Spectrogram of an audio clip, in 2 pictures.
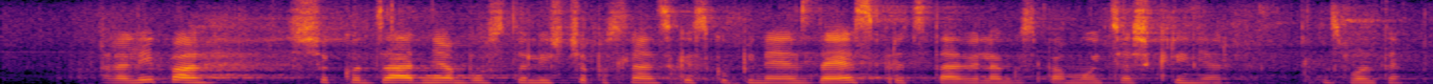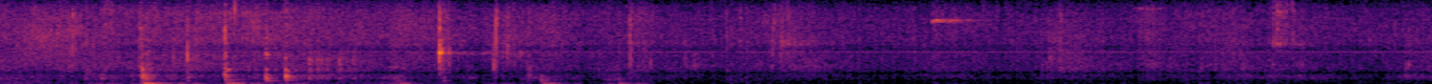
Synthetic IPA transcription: xʋaːlaljeːpaʃɛkɔd̪zaːd̪nʲjabost̪aliːʃt͡ʃɛpɔslaːnskɛskupiːnɛɛzd̪eɛspɾɛt̪st̪aːʋilaɡɔspaːmoːjtsaʃkɾinjɛɾizʋoːlt̪ɛ

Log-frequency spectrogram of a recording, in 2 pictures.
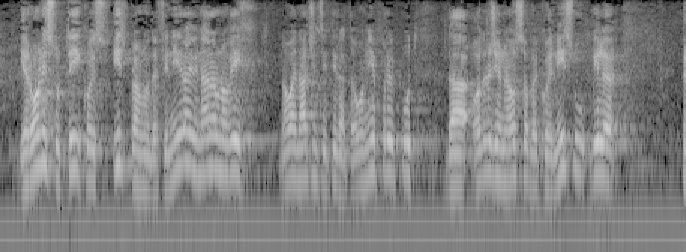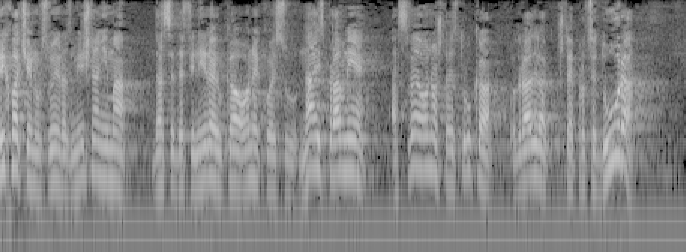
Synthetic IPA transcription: je̞ɾo̞nisut̪iko̞jisuispɾaʋno̞d̪e̞finiːɾajuinaːɾaʋno̞ʋiːx | nʔao̞ʋajnaːt͡ʃint̪it̪iːɾat̪e̞o̞ʋo̞niːje̞pr̩ʋipuːt̪ | d̪ao̞d̪ɾe̞d͡ʑe̞ne̞o̞so̞be̞ko̞je̞niːsubiːle̞ | pɾixʋat͡ɕe̞neusʋo̞imɾazmiːʃʎaɲima | d̪ase̞d̪e̞finiːɾajukao̞one̞ko̞je̞sunajispɾaʋnije̞ | a̰sʋe̞o̞no̞ʃt̪o̞je̞st̪ɾukao̞̰d̪ɾaːd̪ilˠaʃt̪o̞je̞pɾo̞t̪se̞d̪uːɾa

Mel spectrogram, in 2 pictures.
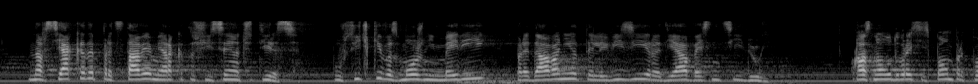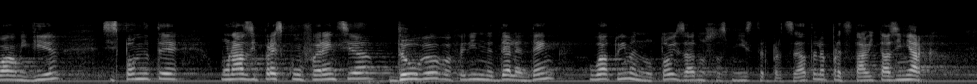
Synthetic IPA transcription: nɐfsʲjakəd̪ɛpɾɛt̪st̪avʲjəmʲjaɾkət̪əʃisɛnɐt͡ʃɛ̥t̪iɾɛsɛ̥ | pofsit͡ʃkivɐzmɔʒnimɛd̪iːpɾɛd̪avɐniət̪ɛlɛviziːɾɐd̪ʲjavɛsnit̪siːd̪ɾuɡʲi | asmnɔɡʊd̪obɾɛsispompɾɛt̪̚polˠaɡəmiviɛ | sispɔmnʲət̪ɛ | onazipɾɛskonfɛɾɛnt̪sijəd̪ɤlˠɡəvɐfɛd̪inːɛd̪ɛlɛnd̪ɛn | koɡat̪oimɛnːot̪ɔjzaɛd̪nosəsminist̪əɾpɾɛt̪sɛd̪at̪ɛlʲəpɾɛt̪st̪avit̪azimʲjaɾkə̥

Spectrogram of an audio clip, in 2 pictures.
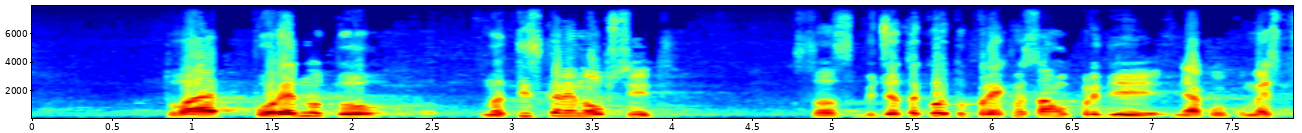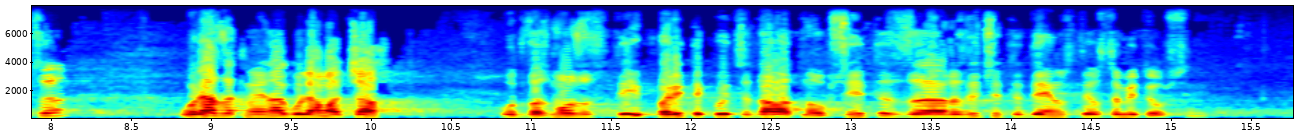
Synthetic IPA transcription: t̪ovaɛpoɾɛd̪not̪o | nɐt̪iskənɛnɐopʃt̪init̪ɛ̥ | səsbʲjʊd͡ʒɛt̪əkɔjt̪opɾiɛxmɛsamopɾɛd̪inʲakolˠkʊmɛsɛ̥t̪sə | oɾʲazəxmɛːd̪naɡolʲamət͡ʃast̪ | ot̪vɐzmɔʒnost̪i̥t̪ɛipɐɾit̪ɛkoit̪osɛd̪avət̪nɐopʃt̪init̪ɛzɐɾɐzlit͡ʃnit̪ɛd̪ɛjnost̪ivɐfsɐmit̪ɛɔpʃt̪ini

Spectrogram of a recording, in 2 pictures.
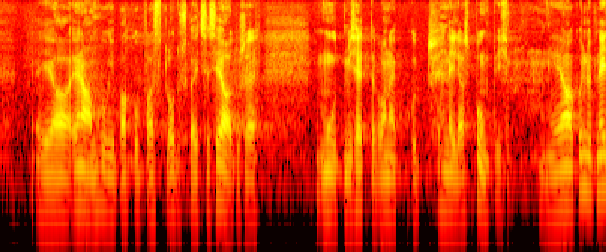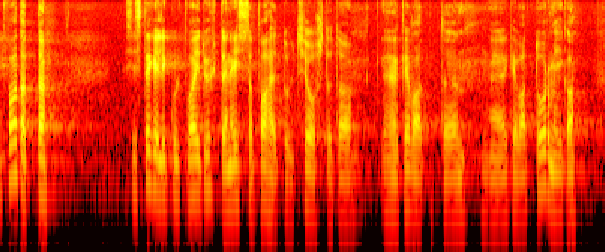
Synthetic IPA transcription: jɑe̞nɑmhuvipɑkːˑub̥vɑst̪lʔo̞ːd̪̥uskɑjt̪sese̞ɑd̪use̞ | muːt̪ˑmise̞t̪ːe̞pɑne̞kːˑut̪ne̞lʲjɑspuŋk̚t̪ḭs | jɑkujnyd̪ne̞jd̪̥vɑːd̪̥ɑt̪ːɑ | sist̪e̞ɡ̥e̞likːˑult̪vɑjd̪̥yht̪enejst̪sɑːb̥vɑɦet̪ːˑult̪se̞o̞st̪ɑd̪̥ɑ | ke̞vɑt̪ | ke̞vɑt̪ːo̞rmiɡɑ

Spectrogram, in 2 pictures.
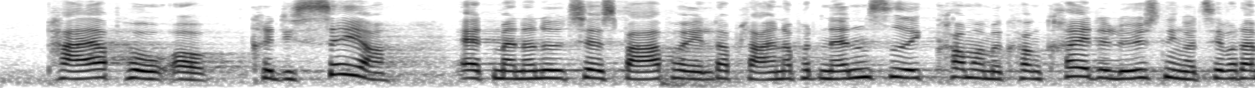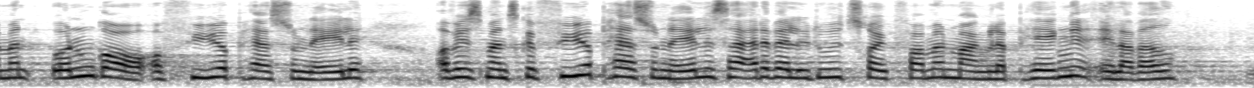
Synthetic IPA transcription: pʰɑ̈ɪɐpʰɒ̽ʔɒ̽kʰʁit͡sʰise̝̰ːɐ | ʔæd̥mænæɐnøð̰ˠt͡sʰe̝læsb̥ɑ̈ːpʰɒ̽eld̥ʁɐpʰlɑ̈ɪnɒpʰɒ̽d̥en̩æn̩sið̞̩ˠe̝ɡ̥ə̥kʰɒ̽m̰ɐmekʰɒ̽ŋkʰʁɛ̰ːdəløːsne̝ŋɐt͡sʰe̝lʋɒɾænmænɔ̽nɡ̥ɒ̰ːʔɒ̽fyːɐpʰæɐso̝nɛːlə | ʔɒ̽ʋe̝smænsɡ̥æfyːɐpʰæɐso̝nɛːləsɒ̽æɐɾe̝ʋele̝duð̞ˠt͡sʰʁœɡ̥fɒ̽mænmɑ̈ŋ̰lɐpʰeŋəʔelɐʋæð̞ˠ

